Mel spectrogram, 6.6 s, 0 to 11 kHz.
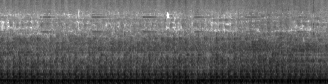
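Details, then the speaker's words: Big-turbo Audi TT started after sitting a long time, oil primed, on 2-year-old fuel: lumpy, uneven low idle with an irregular stumble as a cylinder drops out; misfire. "Alright, so it sounds a little rough. I'm going to go ahead and make sure everything looks good."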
